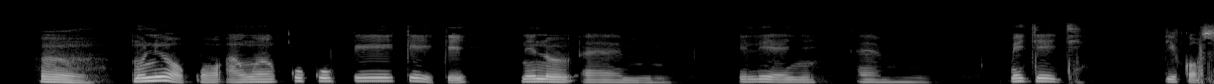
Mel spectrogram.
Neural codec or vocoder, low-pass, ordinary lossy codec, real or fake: none; 7.2 kHz; MP3, 32 kbps; real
